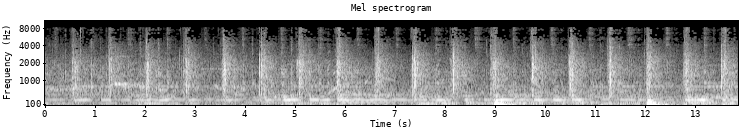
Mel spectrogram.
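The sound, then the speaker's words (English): A crowd at a show at Fish's Head claps along to the poem Crusoe in a steady, even rhythm, about two claps per second, keeping time throughout, with a low murmur of voices underneath and a couple of louder thumps near the end. “You can help me by clapping.”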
